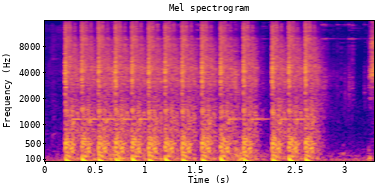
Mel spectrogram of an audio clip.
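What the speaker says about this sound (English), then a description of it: "And then the Mauser. You do get a red dot. You kind of shoot kind of fast." Mauser rifle fired in the shooter game Warface, about a dozen sharp shots in a quick, even rhythm, loud and close, ending in a short quiet tail.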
